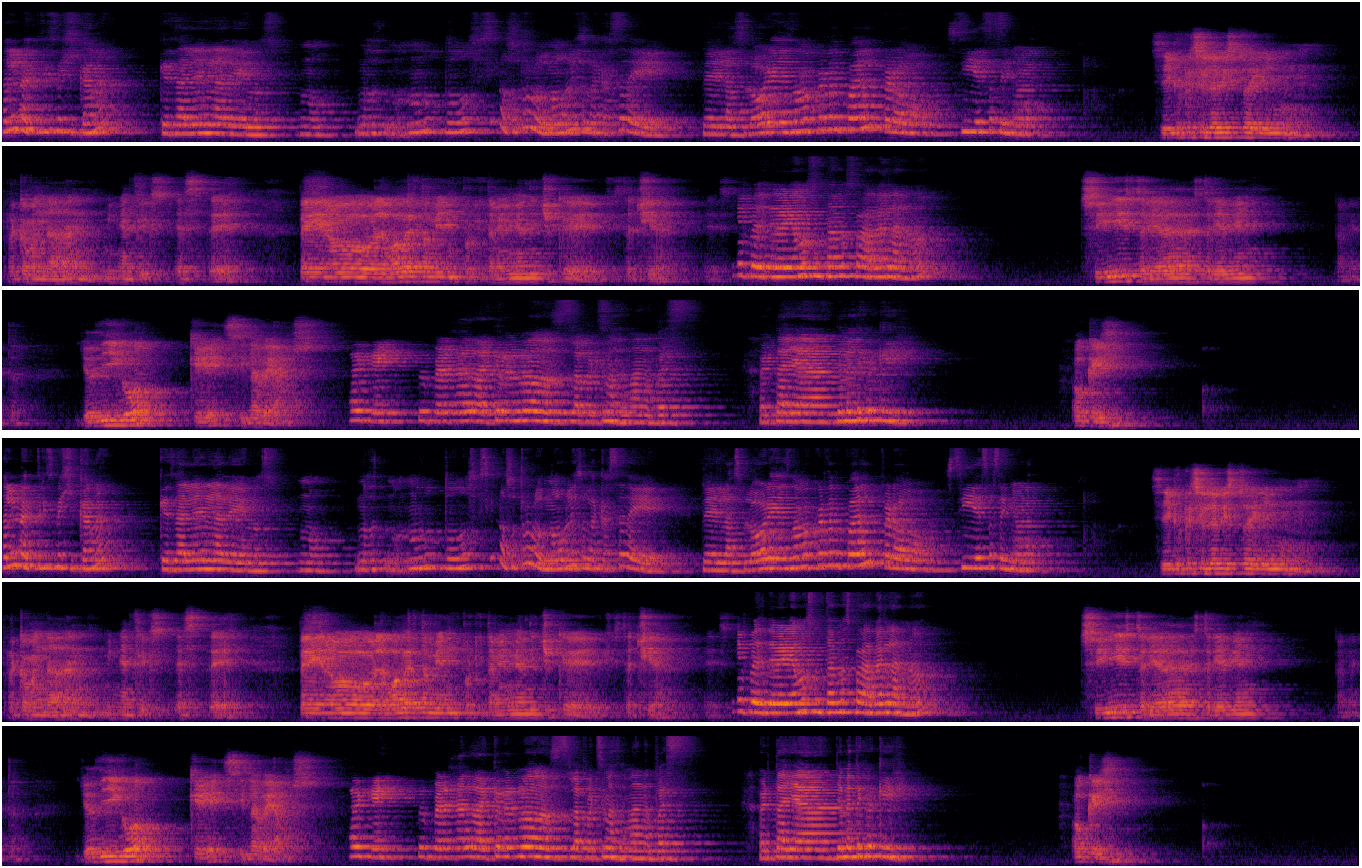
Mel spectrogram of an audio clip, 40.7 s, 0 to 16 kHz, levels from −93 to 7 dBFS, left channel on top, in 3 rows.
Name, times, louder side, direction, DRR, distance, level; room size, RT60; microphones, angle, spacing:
voice 1, 0.0-1.1 1.6-2.7 3.0-3.2 3.5-6.6 7.0-10.3 20.9-22.8 30.6-33.9 34.7-36.2, right 2 dB, 70° right, 1 dB, 1.7 m, -30 dB
voice 2, 11.5-13.1 13.6-20.3 20.6-20.7 24.4-26.1 26.9-27.3 27.9-28.7 29.0-30.3 37.9-38.3, right 1 dB, 15° right, -4 dB, 2.9 m, -31 dB
7.9 x 7.5 x 8.0 m, 1.1 s
head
